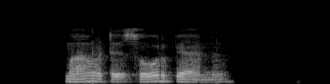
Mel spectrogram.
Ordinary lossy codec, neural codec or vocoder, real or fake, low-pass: MP3, 24 kbps; vocoder, 44.1 kHz, 128 mel bands, Pupu-Vocoder; fake; 5.4 kHz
